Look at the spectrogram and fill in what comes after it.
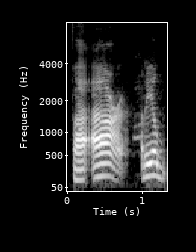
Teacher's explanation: Hamzah ini keluarnya dari tenggorokan bagian bawah, kemudian ain keluar dari tenggorokan bagian tengah. Dari bawah kemudian naik ke tengah, gitu ya.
